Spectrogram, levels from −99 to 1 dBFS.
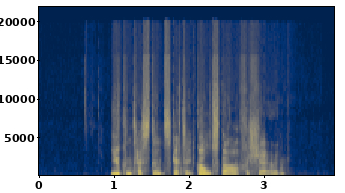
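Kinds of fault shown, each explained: Opus compression: The speech has a plainly audible hoarse, grainy roughness, with the upper range thin and noisy rather than clean, although content still reaches to about 20.4 kHz. This is likely the Opus codec running in its hybrid mode, which codes the lower speech band with its speech coder and fills the highest bands with coarse band energy and noise. The roughness fits a starved bitrate of around 16 kbps.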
